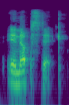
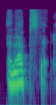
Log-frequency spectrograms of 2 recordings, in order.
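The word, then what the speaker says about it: anapestic: Anapastic. Anapastic. So think of like an and then upstick. An upstick.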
